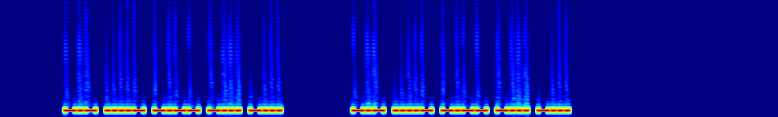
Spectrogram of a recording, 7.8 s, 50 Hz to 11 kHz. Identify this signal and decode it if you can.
Morse code, heard as a keyed tone, about 36 wpm, 700 Hz. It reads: K4YBB K4YBB
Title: USA Call Signs - 5 Characters - Repeated 2x - 35wpm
